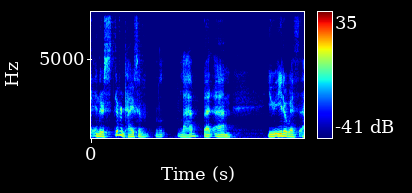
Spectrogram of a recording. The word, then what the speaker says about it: larb: Is it just called Lab? It's pronounced like that, but it looks like L-A-R-B.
